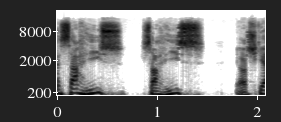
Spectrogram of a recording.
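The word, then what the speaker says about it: Sarrus: não mas escreve sarros escreve sarros mesmo mas parece que a pronúncia é sarris sarrrice eu acho que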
